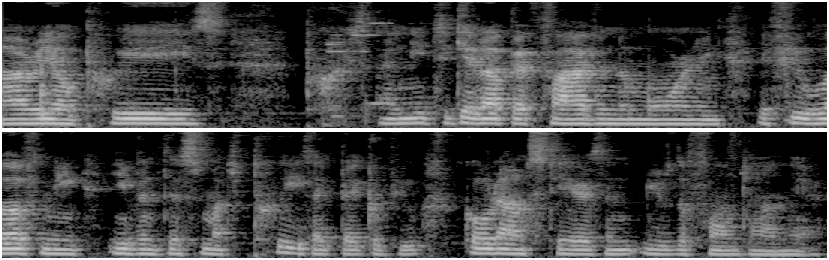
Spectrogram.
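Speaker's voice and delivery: defeated, lifeless, flat monotone. Imagined plea to daughter Ariel about the phone: mock-defeated flat monotone. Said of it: "to speak in a defeated monotone".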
